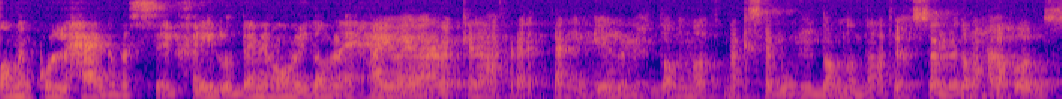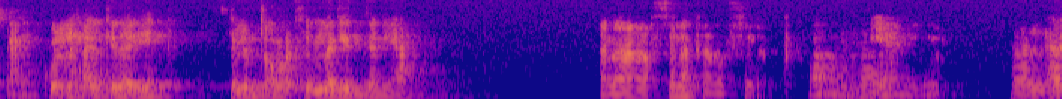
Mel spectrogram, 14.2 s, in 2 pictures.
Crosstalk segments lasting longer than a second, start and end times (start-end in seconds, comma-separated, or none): none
